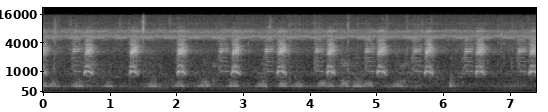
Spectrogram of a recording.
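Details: Frogs croaking together in a calm chorus, with harsh, buzzy croaks repeating roughly every 0.7 seconds, some close and loud and others softer behind, while a steady shrill hum runs underneath throughout.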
